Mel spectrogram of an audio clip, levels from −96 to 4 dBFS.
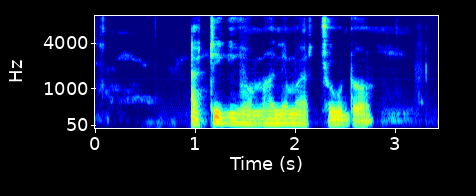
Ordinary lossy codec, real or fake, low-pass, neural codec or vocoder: none; fake; none; codec, 16 kHz, 4 kbps, X-Codec, HuBERT features, trained on LibriSpeech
